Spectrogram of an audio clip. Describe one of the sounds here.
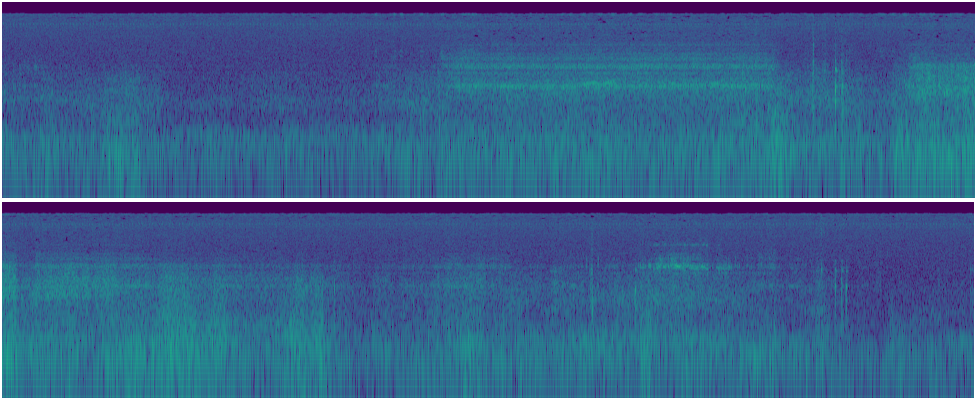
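Wind rushes loudly past, outdoors high in the air.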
